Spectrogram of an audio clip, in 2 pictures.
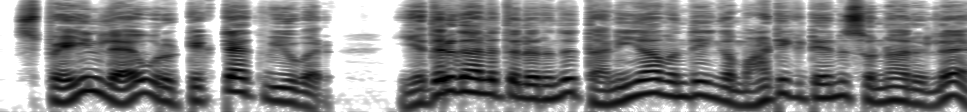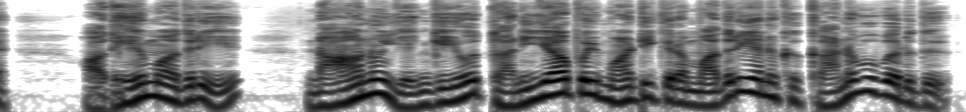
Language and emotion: Tamil, fearful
